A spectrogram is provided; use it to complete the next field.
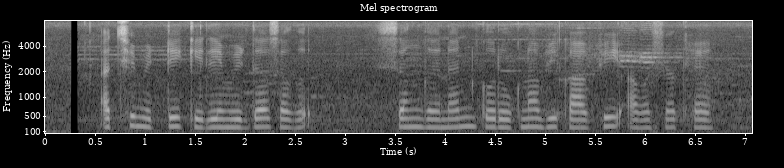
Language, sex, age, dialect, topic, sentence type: Hindi, female, 18-24, Hindustani Malvi Khadi Boli, agriculture, statement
